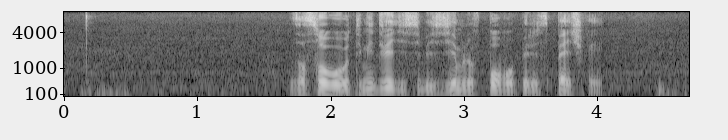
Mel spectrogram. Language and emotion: Russian, angry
